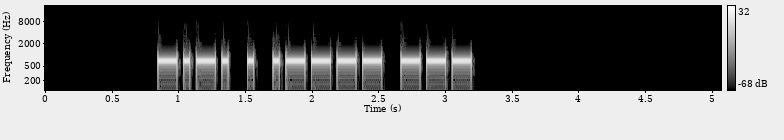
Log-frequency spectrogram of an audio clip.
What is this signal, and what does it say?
Morse code, heard as a keyed tone, about 25 wpm, 700 Hz. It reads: CE1O
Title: DXCC-100 Call Signs - 4 Characters - Repeated 3x - 25wpm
